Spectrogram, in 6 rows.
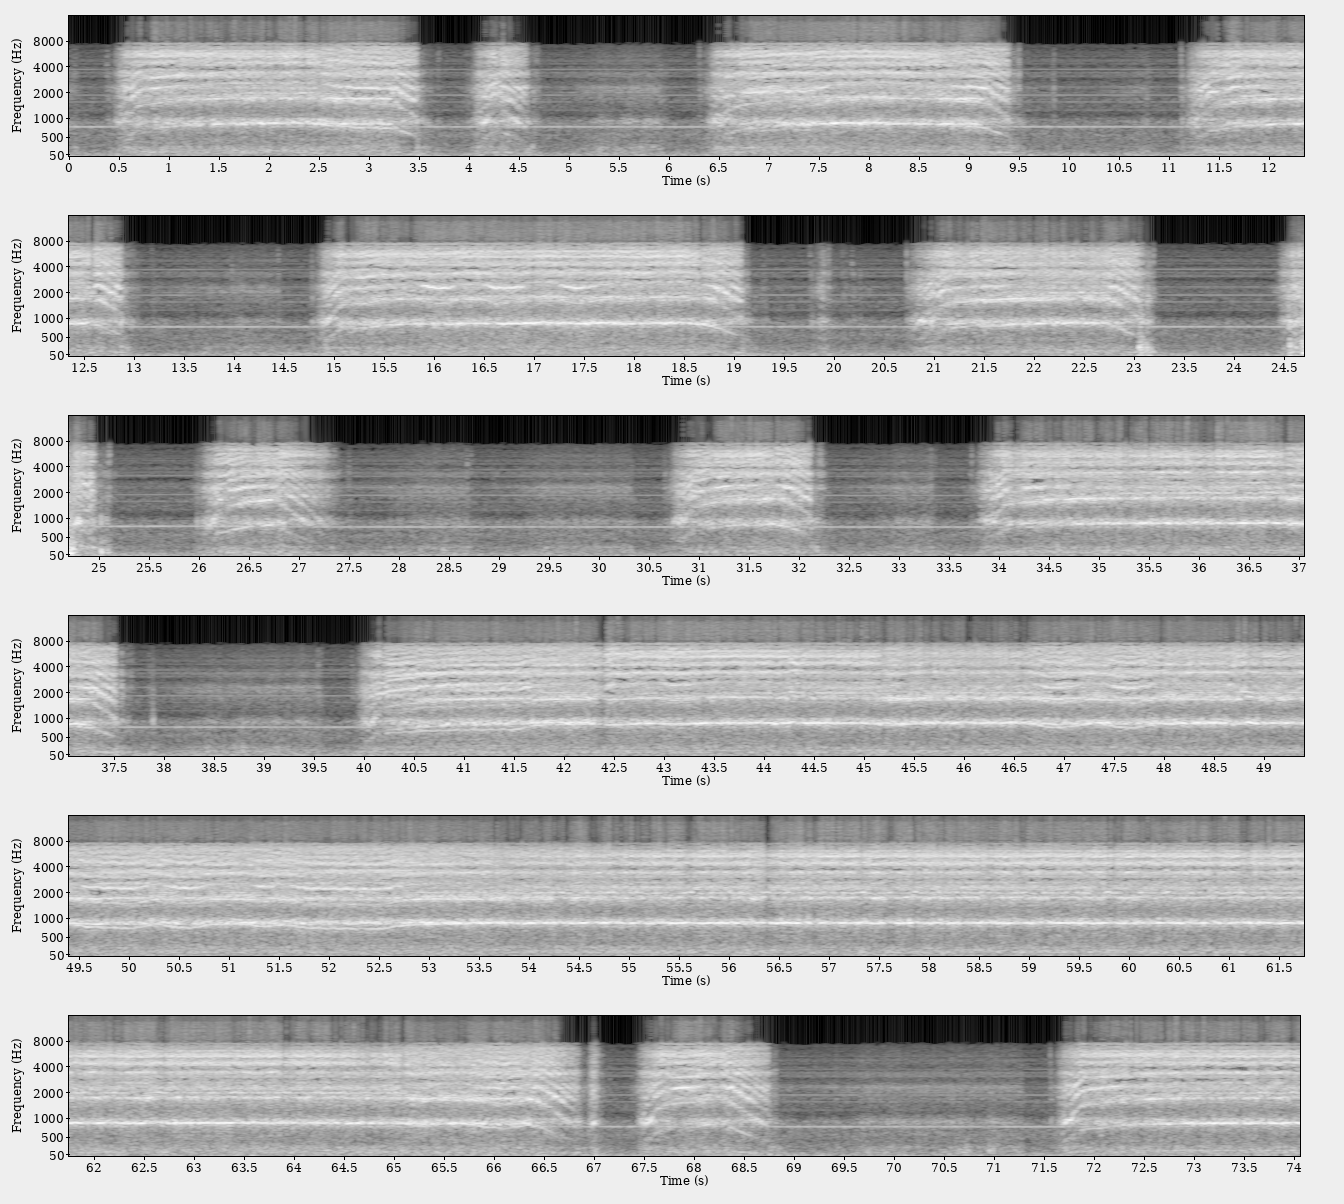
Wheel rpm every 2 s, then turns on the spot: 130, 180, 30, 130, 170, 50, 100, 90, 220, 130, 80, 130, 30, 70, 10, 90, 50, 190, 190, 10, 170, 230, 230, 230, 230, 220, 220, 230, 230, 230, 230, 230, 230, 110, 70, 30, 200.
4-6 12-14 32-34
